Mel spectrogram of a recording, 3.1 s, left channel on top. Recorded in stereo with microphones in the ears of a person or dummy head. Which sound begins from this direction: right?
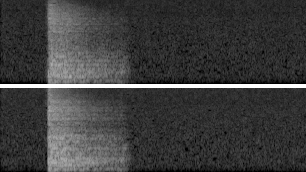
A gunshot, at 0.5 s.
